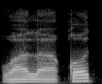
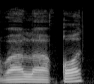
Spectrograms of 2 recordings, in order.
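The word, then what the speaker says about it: ولقد: Cara bacanya walaqod seperti itu dipantulkan walaqod.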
